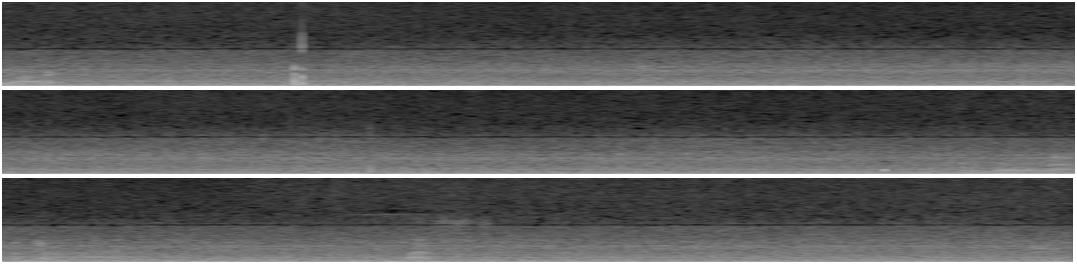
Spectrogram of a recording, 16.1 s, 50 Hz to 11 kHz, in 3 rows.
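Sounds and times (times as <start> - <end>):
metro train rumbling: 0.0 - 16.0.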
